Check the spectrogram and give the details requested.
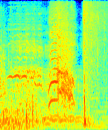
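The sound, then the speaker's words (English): A horse stops in its tracks and rears up in fear, letting out a loud, shrill whinny that wavers and rises before trailing off, followed by a sharp thump, with no talking. “Without warning, the horse stopped in its tracks, rearing up in fear.”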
